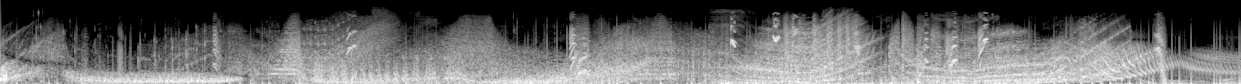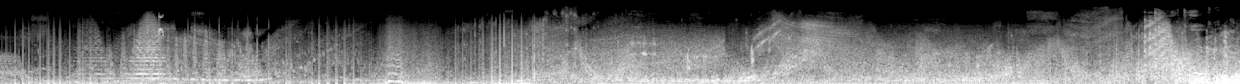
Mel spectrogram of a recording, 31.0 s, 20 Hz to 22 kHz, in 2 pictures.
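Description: Postcard Weevil, a small handheld synth circuit board, played by turning its knobs: buzzy, noisy tones with sweeping pitch glides and stuttering pulses over a low rumble. A sharp, loud burst comes about 22 seconds in.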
